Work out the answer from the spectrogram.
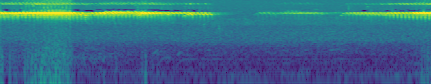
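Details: Shrill metallic trills from feeding Waxwings among rowan berries, a long buzzy trill that breaks off near the middle before resuming more softly.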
